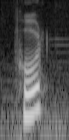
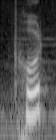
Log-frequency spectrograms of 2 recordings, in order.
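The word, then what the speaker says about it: พุธ: Now, this one is dead syllable, short vowel, high tone because phaw phan is low class. Yeah. Put. Put. Put.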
